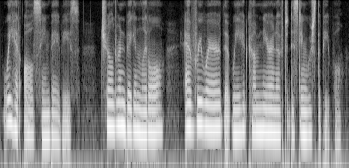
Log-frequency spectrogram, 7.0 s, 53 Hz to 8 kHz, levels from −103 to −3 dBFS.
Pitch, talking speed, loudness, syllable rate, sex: 160 Hz, 170 wpm, -17 LUFS, 5.2 syllables/s, female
